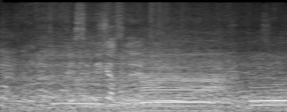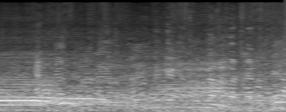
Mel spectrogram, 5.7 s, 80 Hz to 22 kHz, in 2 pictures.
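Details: Sahiwal bull calf lowing at a Brahmanbaria cattle market on 31 March: two or three sustained, tonal moos, level then gently falling, standing out above softer market speech and crowd noise.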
